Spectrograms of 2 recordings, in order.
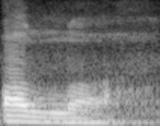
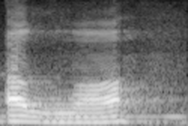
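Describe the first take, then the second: First: The opening sound is thick and heavy. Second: The opening sound is thin and light. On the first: The speaker calls it wrong. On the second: The speaker calls it right.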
